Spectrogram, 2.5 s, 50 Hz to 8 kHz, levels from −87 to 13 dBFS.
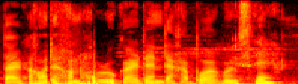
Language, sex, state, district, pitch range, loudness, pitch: Assamese, male, Assam, Kamrup Metropolitan, 145-165 Hz, -16 LUFS, 160 Hz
